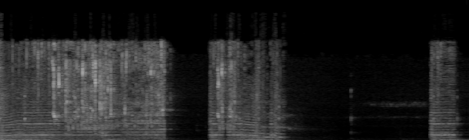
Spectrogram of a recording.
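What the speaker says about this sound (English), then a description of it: "as it starts pouring, I got liquid pouring with fizz." Liquid pours and fizzes as a sound effect in three separate bursts, each a bright, hissing splash that cuts off abruptly, with short silent gaps and a tiny drip between them.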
